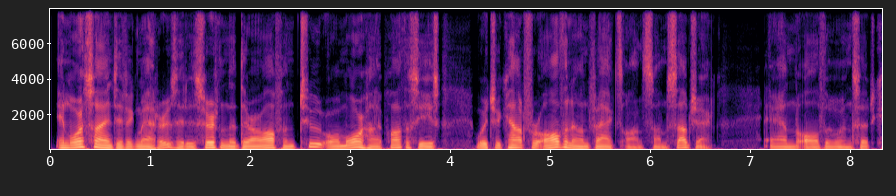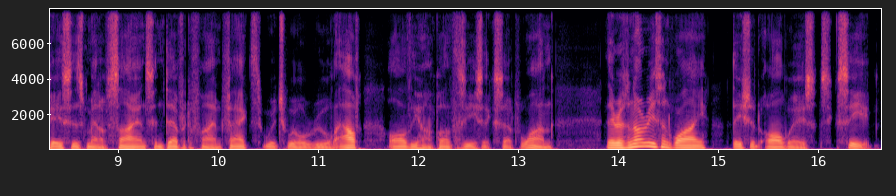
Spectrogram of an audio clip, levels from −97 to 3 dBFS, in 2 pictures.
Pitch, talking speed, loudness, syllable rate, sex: 105 Hz, 200 wpm, -21 LUFS, 5.6 syllables/s, male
